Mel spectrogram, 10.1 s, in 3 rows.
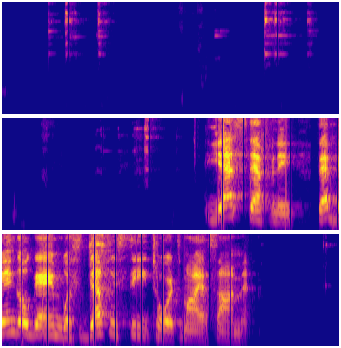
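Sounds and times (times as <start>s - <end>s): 
glass clinking while taking a sip: 0.4s - 1.1s, 2.6s - 3.2s
speech: 5.4s - 9.3s.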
